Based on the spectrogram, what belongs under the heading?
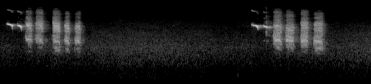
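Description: An oak titmouse gives two bursts about two and a half seconds apart, each a thin high note followed by five or six fast, harsh, buzzy notes.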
